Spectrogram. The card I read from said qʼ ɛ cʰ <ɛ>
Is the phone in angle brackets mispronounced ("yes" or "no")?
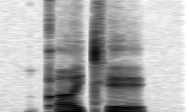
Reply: yes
